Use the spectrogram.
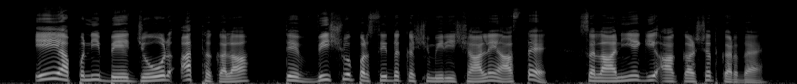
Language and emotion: Dogri, neutral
